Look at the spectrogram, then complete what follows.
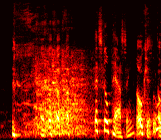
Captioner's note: crowd laughing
